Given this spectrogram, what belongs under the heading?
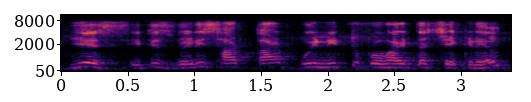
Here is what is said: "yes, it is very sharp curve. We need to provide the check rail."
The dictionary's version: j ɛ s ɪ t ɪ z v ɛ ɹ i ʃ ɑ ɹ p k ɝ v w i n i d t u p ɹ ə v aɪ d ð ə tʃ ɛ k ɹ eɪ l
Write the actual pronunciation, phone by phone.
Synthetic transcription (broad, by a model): j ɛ s ɪ t ɪ z v ɛ ɹ i s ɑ ɹ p k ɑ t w i n i d t u p ɹ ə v aɪ d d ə tʃ ɛ k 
